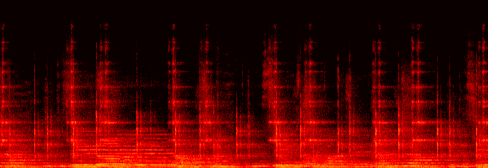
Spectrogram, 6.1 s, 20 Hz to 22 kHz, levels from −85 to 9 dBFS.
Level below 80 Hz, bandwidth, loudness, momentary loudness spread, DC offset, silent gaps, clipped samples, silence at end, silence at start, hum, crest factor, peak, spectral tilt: -62 dBFS; 19.5 kHz; -36 LUFS; 8 LU; under 0.1%; none; under 0.1%; 0 s; 0 s; none; 16 dB; -20 dBFS; -4 dB/octave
